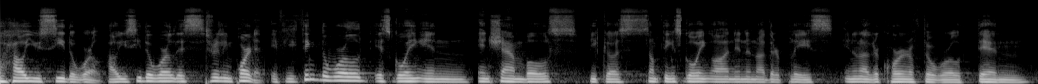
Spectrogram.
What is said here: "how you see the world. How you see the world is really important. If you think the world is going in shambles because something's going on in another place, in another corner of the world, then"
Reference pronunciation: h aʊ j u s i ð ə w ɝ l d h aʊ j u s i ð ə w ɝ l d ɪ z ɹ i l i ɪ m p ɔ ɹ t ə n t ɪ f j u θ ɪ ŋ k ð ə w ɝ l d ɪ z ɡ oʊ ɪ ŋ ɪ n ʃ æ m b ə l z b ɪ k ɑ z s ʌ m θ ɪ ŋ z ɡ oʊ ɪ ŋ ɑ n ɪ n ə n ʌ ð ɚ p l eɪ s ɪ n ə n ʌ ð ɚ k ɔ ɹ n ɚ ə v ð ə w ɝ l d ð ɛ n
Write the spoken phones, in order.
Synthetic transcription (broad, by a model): h aʊ j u s i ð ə w ɝ l d h aʊ j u s i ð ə w ɝ l d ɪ s ɹ i l i ɪ m p ɔ ɹ t ə n t ɪ f j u θ ɪ ŋ k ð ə w ɝ l d ɪ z ɡ oʊ ɪ ŋ ɪ n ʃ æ m b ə l s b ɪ k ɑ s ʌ m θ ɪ ŋ s ɡ oʊ ɪ ŋ ɑ n ɪ n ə n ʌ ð ɚ p l eɪ s ɪ n ə n ʌ ð ɚ k ɔ ɹ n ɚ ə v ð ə w ɝ l d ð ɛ n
